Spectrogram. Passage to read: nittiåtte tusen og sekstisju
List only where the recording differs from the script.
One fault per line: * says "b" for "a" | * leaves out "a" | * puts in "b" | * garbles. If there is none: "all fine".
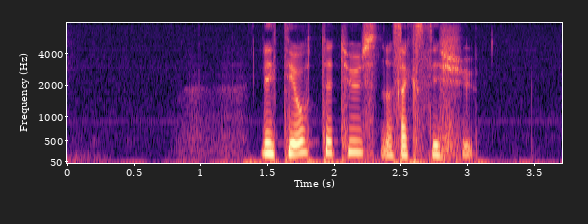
all fine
